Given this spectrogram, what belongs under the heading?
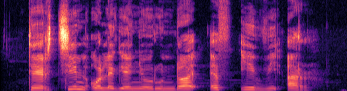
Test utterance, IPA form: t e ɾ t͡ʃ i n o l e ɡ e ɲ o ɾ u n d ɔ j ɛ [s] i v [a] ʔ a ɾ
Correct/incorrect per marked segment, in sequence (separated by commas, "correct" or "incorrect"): incorrect, incorrect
